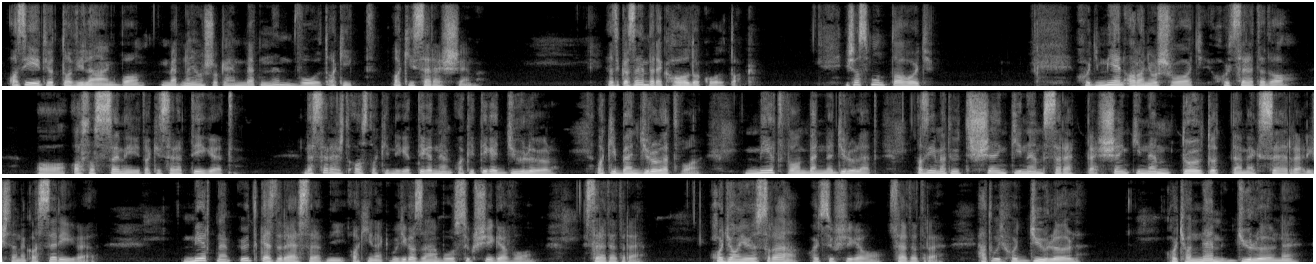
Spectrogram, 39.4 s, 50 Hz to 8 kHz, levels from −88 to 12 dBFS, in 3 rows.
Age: 30-49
